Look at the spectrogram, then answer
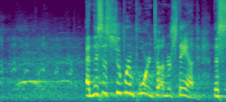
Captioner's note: audience laughs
